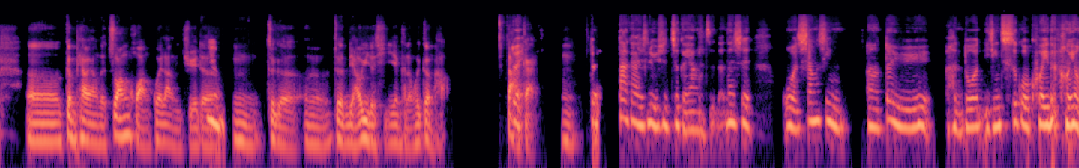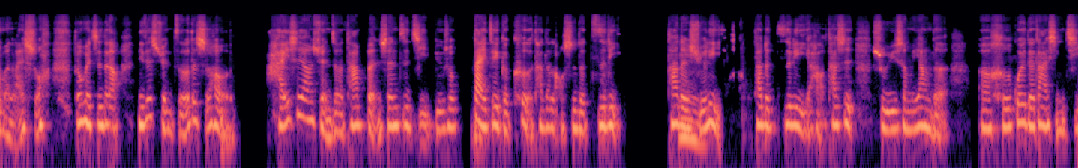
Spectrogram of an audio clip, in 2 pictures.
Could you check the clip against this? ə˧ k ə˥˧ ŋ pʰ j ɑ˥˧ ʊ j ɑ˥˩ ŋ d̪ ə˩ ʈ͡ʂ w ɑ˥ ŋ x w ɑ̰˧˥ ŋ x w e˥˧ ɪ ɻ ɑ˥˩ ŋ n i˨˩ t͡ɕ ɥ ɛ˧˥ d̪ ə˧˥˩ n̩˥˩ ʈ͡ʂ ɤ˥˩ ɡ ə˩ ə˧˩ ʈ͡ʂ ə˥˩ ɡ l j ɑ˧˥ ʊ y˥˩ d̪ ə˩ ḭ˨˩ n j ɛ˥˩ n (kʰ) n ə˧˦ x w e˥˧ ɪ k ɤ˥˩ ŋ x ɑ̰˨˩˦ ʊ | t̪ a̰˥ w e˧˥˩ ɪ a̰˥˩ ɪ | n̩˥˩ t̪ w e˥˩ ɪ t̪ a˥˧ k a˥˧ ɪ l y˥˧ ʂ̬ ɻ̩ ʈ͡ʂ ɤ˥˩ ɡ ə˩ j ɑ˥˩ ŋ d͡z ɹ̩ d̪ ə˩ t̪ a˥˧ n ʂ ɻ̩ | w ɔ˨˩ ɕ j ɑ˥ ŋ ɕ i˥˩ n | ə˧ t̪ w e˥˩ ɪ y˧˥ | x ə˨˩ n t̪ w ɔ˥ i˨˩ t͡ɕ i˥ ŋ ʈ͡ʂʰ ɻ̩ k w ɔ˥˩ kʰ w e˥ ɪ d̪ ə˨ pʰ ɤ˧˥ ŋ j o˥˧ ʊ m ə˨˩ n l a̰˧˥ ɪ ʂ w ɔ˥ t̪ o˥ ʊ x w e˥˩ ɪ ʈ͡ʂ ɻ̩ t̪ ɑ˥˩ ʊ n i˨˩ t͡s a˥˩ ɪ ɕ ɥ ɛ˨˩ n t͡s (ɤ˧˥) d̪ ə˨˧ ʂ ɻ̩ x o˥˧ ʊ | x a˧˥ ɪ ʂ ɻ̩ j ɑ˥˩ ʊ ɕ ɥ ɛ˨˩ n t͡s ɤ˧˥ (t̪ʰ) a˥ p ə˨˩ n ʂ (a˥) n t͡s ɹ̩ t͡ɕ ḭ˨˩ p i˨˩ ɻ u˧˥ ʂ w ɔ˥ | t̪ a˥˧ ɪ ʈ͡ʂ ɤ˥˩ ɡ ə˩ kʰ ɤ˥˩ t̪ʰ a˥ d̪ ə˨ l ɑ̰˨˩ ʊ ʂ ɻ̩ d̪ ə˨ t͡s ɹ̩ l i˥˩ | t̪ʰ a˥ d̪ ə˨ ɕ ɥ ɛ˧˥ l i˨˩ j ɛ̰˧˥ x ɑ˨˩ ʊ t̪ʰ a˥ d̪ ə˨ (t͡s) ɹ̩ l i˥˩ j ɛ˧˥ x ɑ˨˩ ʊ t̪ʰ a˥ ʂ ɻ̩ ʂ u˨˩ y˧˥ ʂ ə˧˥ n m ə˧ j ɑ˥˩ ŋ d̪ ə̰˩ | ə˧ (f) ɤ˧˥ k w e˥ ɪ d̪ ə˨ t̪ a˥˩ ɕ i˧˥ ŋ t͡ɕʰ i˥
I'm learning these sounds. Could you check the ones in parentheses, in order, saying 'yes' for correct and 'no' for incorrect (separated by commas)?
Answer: yes, yes, yes, no, yes, no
